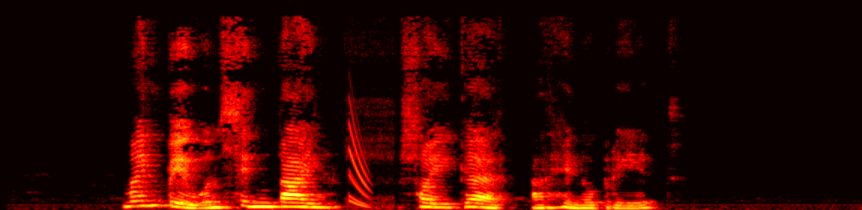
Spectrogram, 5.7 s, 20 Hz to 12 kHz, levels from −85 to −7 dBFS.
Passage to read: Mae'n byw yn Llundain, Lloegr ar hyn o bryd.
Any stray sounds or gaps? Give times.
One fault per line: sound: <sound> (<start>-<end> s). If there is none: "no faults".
sound: chirp (2.3-2.5 s)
